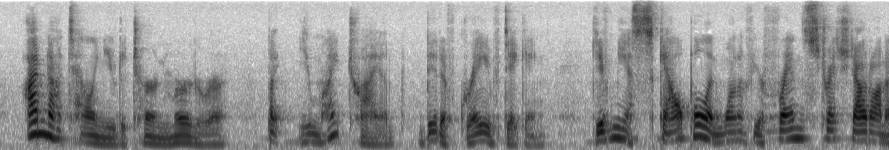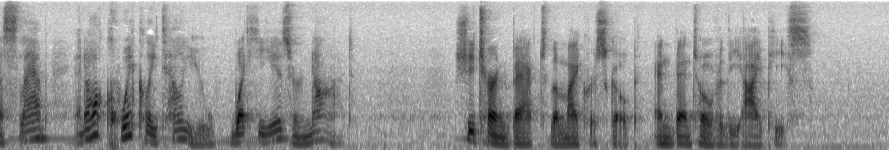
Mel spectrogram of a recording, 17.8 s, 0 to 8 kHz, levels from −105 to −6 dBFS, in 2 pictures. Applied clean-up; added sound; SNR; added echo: none; none; none; none.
